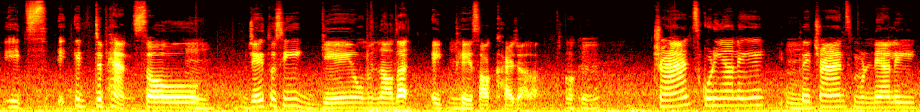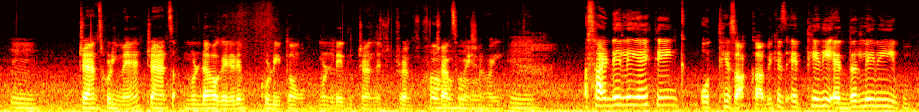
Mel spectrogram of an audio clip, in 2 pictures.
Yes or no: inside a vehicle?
yes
